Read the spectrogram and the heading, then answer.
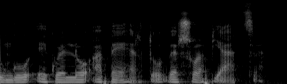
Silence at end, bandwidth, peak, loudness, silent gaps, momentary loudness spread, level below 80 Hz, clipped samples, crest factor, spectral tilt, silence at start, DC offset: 0.25 s; 19 kHz; -20 dBFS; -38 LUFS; none; 9 LU; -54 dBFS; under 0.1%; 18 dB; -4 dB/octave; 0 s; under 0.1%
